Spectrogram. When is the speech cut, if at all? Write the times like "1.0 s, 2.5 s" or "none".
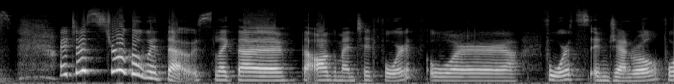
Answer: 2.0 s, 4.2 s, 5.3 s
